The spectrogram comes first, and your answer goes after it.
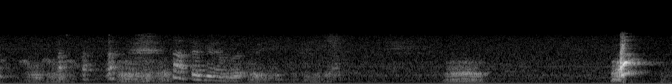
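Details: Golden Retriever vocalizing indoors: a run of whiny, yelping sounds with falling pitch over the first two seconds, a short muffled sound midway, then one sharp, loud bark near the end, with human speech mixed in.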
